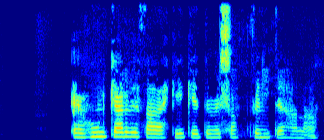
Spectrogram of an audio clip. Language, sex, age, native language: Icelandic, female, 14, Icelandic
